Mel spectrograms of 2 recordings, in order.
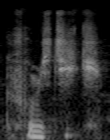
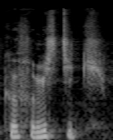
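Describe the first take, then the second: First: Softly repeated "Coffre mystique", half whispered; hushed echo. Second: Said in the usual way. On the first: Real, not acted. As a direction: say it under your breath, lingering. Repeats chest name more softly. (à mi-voix, presque chuchoté)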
